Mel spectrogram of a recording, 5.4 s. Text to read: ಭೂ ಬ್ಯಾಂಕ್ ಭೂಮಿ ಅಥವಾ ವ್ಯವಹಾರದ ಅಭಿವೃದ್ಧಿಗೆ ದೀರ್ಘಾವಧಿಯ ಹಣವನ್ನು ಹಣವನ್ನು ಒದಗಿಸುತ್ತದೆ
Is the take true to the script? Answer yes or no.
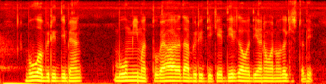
no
